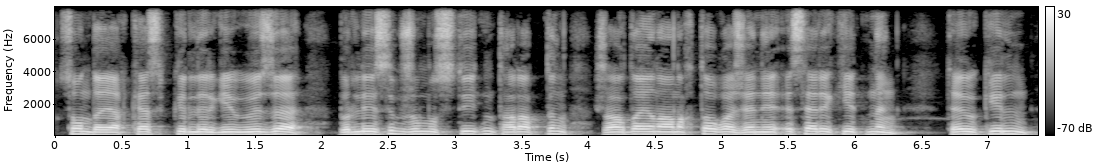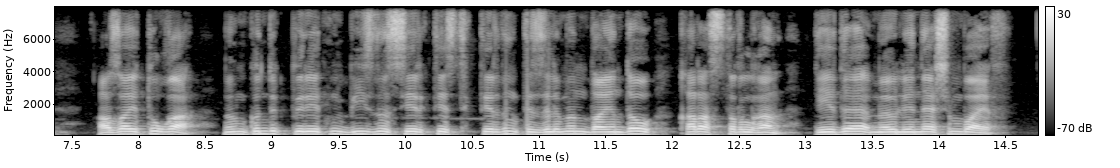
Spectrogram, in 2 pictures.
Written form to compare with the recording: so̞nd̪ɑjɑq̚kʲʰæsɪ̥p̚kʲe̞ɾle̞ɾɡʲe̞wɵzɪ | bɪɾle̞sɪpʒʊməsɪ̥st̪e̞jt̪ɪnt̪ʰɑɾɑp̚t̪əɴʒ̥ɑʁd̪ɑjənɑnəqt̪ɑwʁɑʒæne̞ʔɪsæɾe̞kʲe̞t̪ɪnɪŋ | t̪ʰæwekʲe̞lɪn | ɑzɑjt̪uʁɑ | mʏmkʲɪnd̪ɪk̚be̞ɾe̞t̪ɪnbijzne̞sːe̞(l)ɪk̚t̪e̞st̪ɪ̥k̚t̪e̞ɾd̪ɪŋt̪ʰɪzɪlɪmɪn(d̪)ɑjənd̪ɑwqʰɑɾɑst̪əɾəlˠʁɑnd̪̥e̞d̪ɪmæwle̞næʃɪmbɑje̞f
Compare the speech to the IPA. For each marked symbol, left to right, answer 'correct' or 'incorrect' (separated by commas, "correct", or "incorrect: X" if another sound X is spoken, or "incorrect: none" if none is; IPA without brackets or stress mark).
incorrect: ɾ, correct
